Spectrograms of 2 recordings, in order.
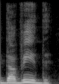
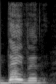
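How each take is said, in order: First: The name has a Cuban Spanish pronunciation. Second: The name has an American English pronunciation. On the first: "the Cubans say David" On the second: "the Americans say David"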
